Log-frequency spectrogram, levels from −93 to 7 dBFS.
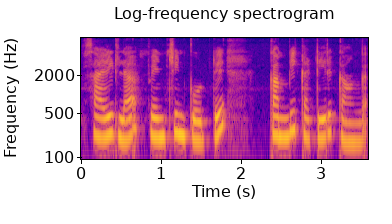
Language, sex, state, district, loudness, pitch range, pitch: Tamil, female, Tamil Nadu, Nilgiris, -14 LUFS, 200-230 Hz, 215 Hz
